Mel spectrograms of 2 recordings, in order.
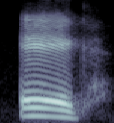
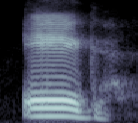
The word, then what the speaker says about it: egg: Y ahora tenemos esta que es la E de nosotros, la normal. Egg. Si se dan cuenta, esta es abierta. Y nosotros la pronunciamos casi siempre casi así. Pero no, esta es abierta. Egg.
